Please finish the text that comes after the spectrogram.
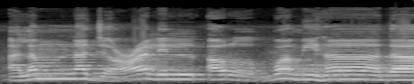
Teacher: جیم میں قلقلہ کریں گے، یہاں میم ساکن کے بعد نون ہے، یہاں پر اظہار شفوی کریں گے، یعنی غنہ نہیں کریں گے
